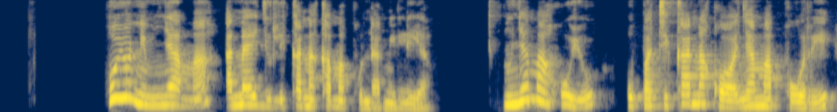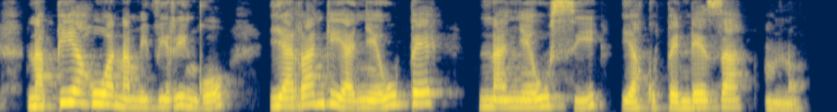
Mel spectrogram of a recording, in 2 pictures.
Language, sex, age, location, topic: Swahili, female, 25-35, Nairobi, government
